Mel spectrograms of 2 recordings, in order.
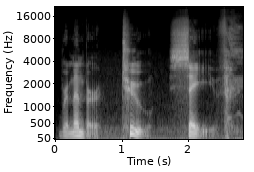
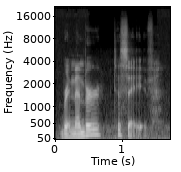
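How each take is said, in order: First: It is said imitating Roxel's voice. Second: It is said in his normal voice.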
